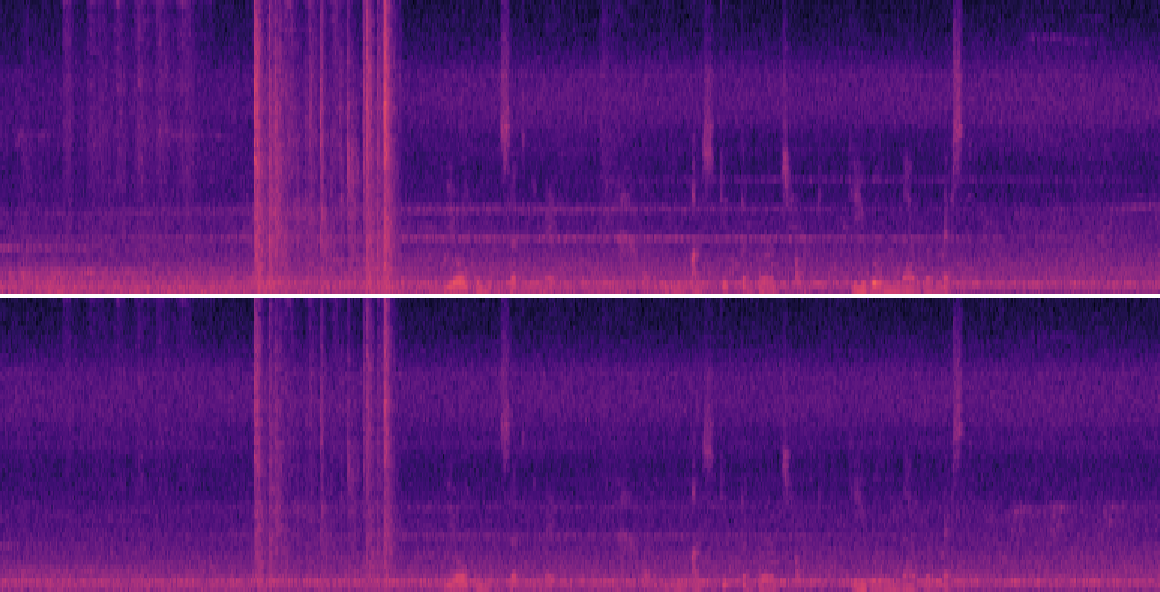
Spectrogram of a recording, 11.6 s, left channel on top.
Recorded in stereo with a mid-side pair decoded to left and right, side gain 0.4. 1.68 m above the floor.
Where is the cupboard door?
65° left, 0.9 m.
